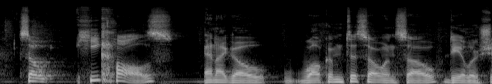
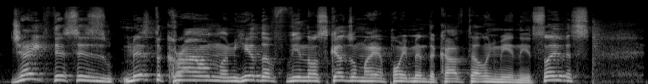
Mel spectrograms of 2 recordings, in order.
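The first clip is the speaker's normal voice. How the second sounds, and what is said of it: Put-on stereotypical East Coast accent. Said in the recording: “stereotypical East Coast Jew has the accent, the whole nine yards”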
